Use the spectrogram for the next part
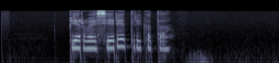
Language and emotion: Russian, neutral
